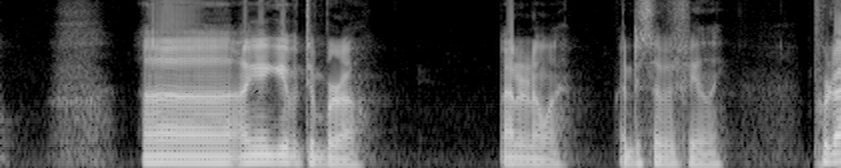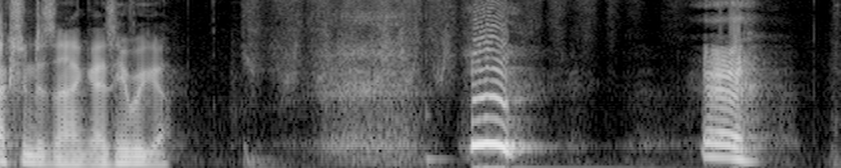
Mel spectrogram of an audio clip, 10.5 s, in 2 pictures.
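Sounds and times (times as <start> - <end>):
speech: 0.9 - 2.4, 3.1 - 6.4, 9.6 - 10.0
person yawning: 8.2 - 8.6, 9.6 - 10.2.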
